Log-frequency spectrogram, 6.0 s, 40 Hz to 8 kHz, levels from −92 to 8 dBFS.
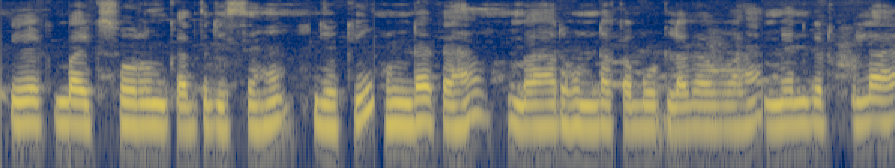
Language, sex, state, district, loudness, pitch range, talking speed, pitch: Hindi, male, Chhattisgarh, Rajnandgaon, -15 LUFS, 145-160 Hz, 210 wpm, 150 Hz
